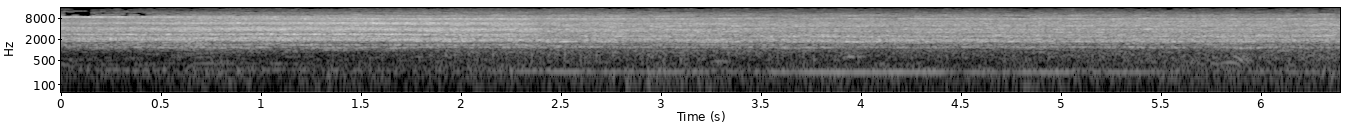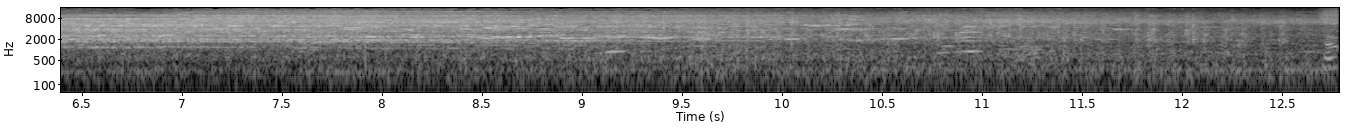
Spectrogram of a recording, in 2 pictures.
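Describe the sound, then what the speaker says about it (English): A high-speed train arrives in Germany, rumbling steadily close by with a continuous rolling roar and rail noise, no talking over it. "Our train just arrived now"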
